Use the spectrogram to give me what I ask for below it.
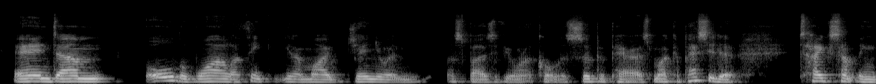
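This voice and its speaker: This man has an Australian accent. He talks at a moderate pace. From Australia, Queensland then Melbourne. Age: 60s. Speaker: public speaker on workplace wellbeing. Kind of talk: podcast interview.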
